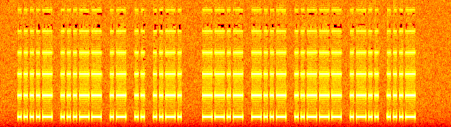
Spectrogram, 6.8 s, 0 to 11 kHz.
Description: Morse code, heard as electronic beeps, machine-sent, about 26 wpm, 920 Hz. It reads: 43AIF QX2LV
